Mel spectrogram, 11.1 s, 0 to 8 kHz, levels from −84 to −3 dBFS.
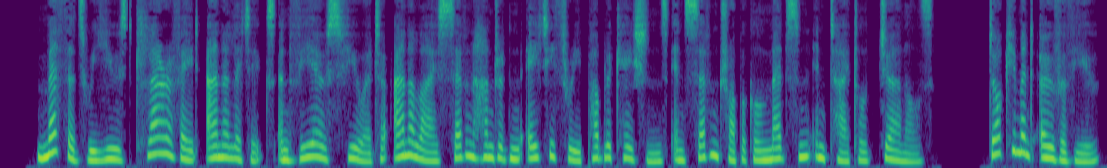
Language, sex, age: English, female, 40-59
